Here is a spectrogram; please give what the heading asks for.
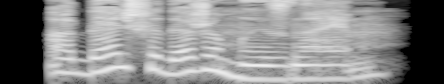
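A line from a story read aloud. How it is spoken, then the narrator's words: Sleepy yawning voice. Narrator (Russian): сонно зевнула Тейка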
